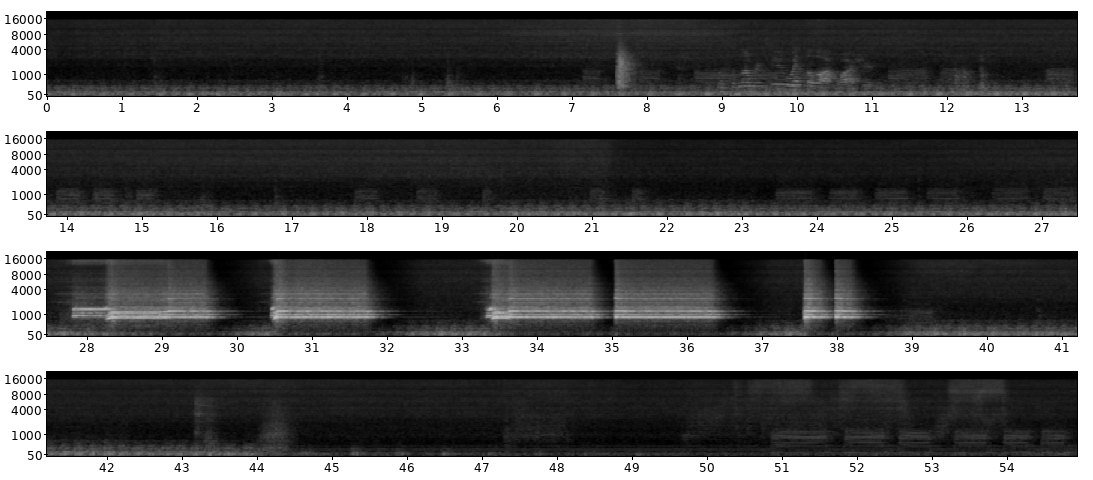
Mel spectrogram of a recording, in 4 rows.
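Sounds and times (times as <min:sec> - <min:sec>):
steady steam hiss: 0:00.0 - 0:54.9
steam whistle blasts: 0:27.7 - 0:32.3, 0:33.3 - 0:36.9, 0:37.5 - 0:38.8, 0:50.7 - 0:54.9.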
